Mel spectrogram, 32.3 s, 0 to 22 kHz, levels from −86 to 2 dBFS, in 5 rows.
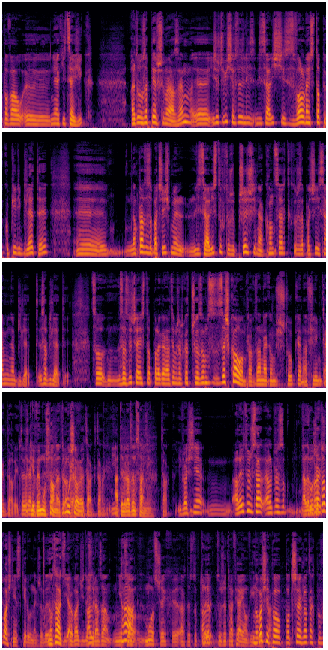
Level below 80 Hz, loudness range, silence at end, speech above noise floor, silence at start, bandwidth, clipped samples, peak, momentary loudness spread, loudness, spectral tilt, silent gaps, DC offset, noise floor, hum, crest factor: -52 dBFS; 4 LU; 0 s; 22 dB; 0.05 s; 16.5 kHz; under 0.1%; -2 dBFS; 11 LU; -23 LUFS; -5 dB/octave; none; under 0.1%; -45 dBFS; none; 20 dB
